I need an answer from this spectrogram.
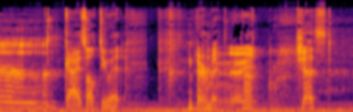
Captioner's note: laughing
